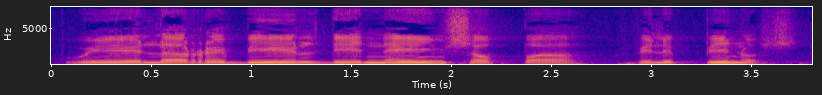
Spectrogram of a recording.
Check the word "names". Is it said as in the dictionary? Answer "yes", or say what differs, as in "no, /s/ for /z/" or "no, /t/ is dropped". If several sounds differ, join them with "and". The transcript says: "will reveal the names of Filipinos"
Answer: no, /s/ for /z/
